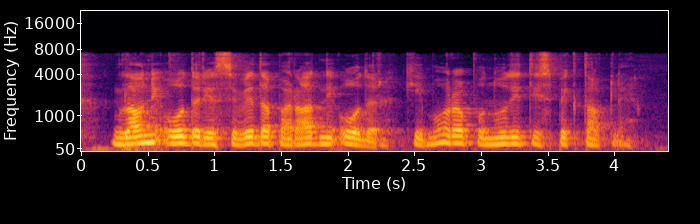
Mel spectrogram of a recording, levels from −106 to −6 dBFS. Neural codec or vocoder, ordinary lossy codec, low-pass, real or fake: none; none; 7.2 kHz; real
